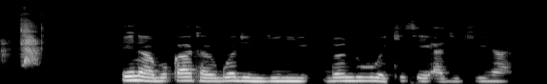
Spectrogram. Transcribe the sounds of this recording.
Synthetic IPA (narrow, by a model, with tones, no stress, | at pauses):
ʔɪ˦naː˨bʊ˨kʼaː˦tɐ˨rɡʷɔ˦dɪ˨nd͡ʒɪ˦niː˦ | dɔ˦nduː˦ba˨kʲɪ˦seː˨ʔa˨d͡ʒɪ˨kʲʰiː˦naː˦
